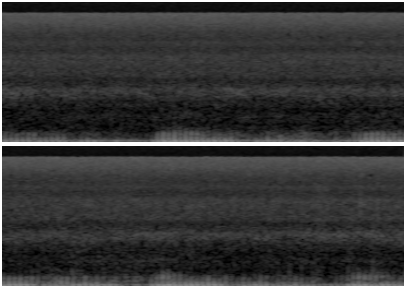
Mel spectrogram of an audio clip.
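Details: Low rhythmic purring from cats cuddled up with dogs on a cold winter day, each deep rumbling burst lasting about a second and returning in a steady in-out cycle.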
